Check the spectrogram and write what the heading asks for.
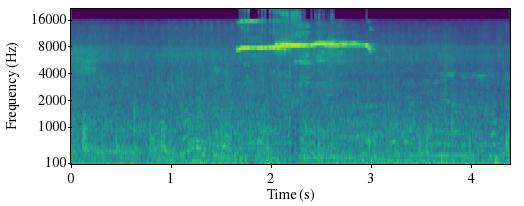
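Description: A high-pitched brake squeal lasting a little over a second, about halfway through, over road traffic and the chatter of a crowd.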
